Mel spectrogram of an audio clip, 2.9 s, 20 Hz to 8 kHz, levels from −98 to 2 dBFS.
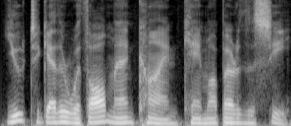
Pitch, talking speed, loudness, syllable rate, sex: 105 Hz, 225 wpm, -17 LUFS, 5.0 syllables/s, male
